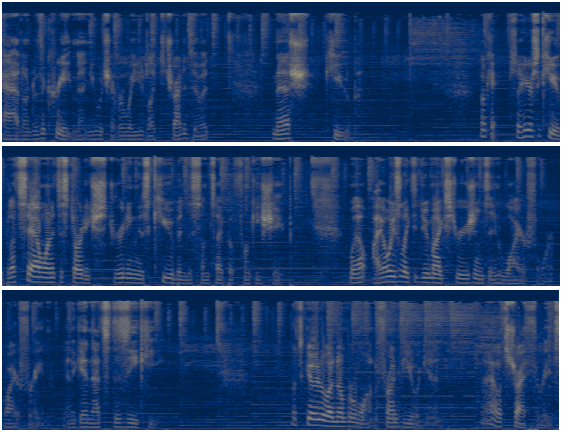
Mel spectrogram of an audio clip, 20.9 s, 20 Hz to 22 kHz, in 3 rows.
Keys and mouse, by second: 1.0 space, 6.5-8.9 middle drag, 12.5-14.3 drag, 15.2 z, 15.7 z, 18.0 KP_1, 20.1 KP_3.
